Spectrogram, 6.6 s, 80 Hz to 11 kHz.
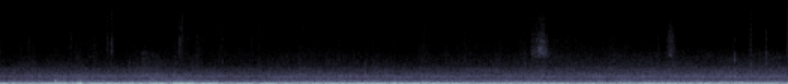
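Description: Steady low rumble of road and engine noise inside the cabin of a Hyundai i30 Wagon on the move, even in level with no revving.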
